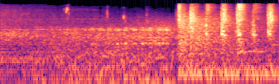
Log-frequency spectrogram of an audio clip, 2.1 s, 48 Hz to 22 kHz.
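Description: Ferrari 488 Pista's twin-turbo V8 running low under background music. A fast, steady percussive beat comes in about a second and a half in.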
